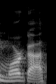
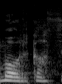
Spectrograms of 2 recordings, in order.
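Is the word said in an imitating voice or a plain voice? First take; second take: plain; imitating. First: It is said in the speaker's ordinary voice. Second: It copies another speaker's pitch and voice. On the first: It is just the word itself. "rather than saying I could say Morgoth" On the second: It parrots how someone else said it. "I'll try to get the pitch exactly right"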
